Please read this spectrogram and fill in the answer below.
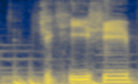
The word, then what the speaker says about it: Jikishi: No. So I'm going to be honest with you, you're not pronouncing it wrong, but it's okay. Nobody really pronounces my name right on the first try. My name is technically pronounced Jikishi, but people always just call me Jiki for short. – Jiki. – So, yeah, because J-I-K-I, there's like, easy.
